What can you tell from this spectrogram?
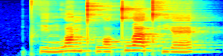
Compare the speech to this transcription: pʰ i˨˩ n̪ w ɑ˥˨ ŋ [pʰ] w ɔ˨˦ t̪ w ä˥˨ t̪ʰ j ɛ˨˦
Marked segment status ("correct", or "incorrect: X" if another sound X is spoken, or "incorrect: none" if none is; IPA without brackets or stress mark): incorrect: kʰ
